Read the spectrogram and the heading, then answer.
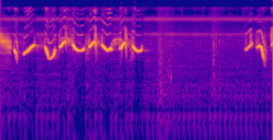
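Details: Lively song of a kept Common Iora (sirtu cipoh): a fast run of looping, whistled notes that swoop down and up, then a pause and a few more rising whistles at the end.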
